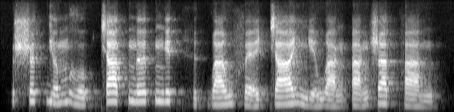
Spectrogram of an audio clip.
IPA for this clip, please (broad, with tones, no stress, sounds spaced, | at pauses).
ʂ ə˦˥ k̚ j ə˧˥ m ɣ o˨˩ k̚ c a˦˥ t̚ n əː˦˥ t̚ ŋ e˦˥ t̚ h ɨ˨˩ k̚ w a˧˥ w f ɛ˨˩˦ c aː˧˥ ɲ e˨˩˨ w a˨˩˨ ŋ ʔ a˨˩˦ ŋ ʂ a˦˥ t̚ h a˨˩ n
